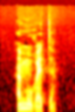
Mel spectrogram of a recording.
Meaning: fling, petty love affair, amourette
- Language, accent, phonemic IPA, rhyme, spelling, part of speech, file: French, France, /a.mu.ʁɛt/, -ɛt, amourette, noun, LL-Q150 (fra)-amourette.wav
